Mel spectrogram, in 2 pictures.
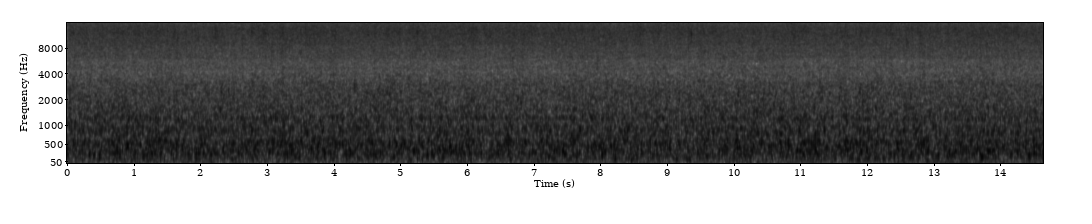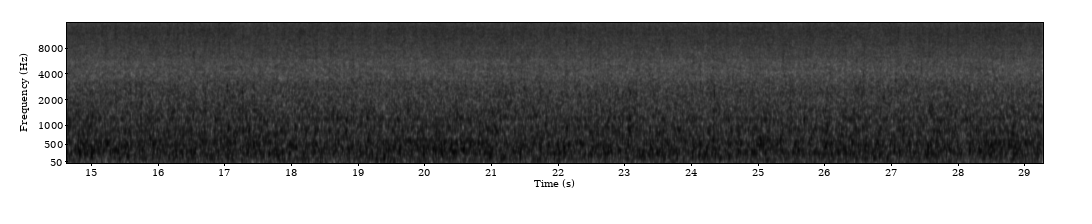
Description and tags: Ambiance (loop) of a waterfall.
Other waterfall's sounds :
Gears: Zoom H5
